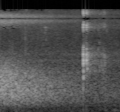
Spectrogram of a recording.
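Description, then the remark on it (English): The rumbling echo of a gunshot fired without a suppressor fades steadily, broad and hissy, with a faint, sharp ping briefly cutting through near the end. No one speaks. “You really hear the echoing.”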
